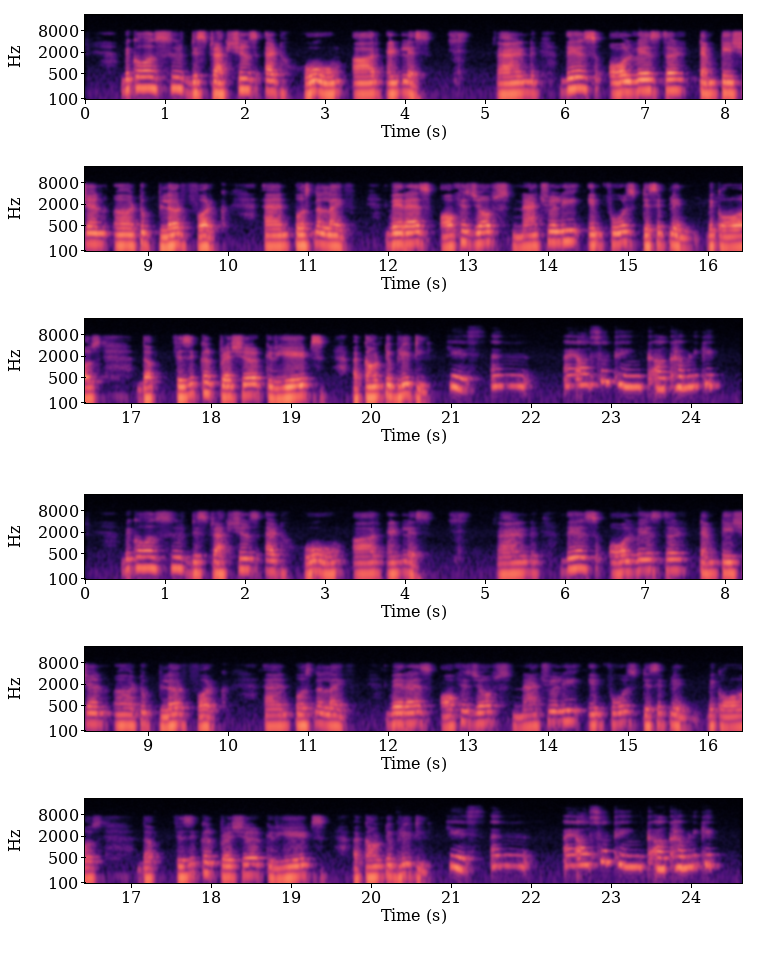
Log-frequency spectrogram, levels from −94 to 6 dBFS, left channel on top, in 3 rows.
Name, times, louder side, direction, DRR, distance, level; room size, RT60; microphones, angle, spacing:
voice 1, 0.5-4.3 4.6-4.7 5.1-5.6 5.9-9.8 10.2-11.4 12.0-17.3 17.5-20.7, left 5 dB, 60° left, 0.4 m, -23 dB
voice 2, 21.0-21.9 22.4-24.2, right 1 dB, 65° right, 1.1 m, -26 dB
2.5 x 2.5 x 2.5 m
head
